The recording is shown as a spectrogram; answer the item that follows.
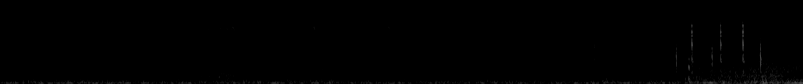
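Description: Near silence outdoors, with faint short high chirps every second or so, and a quick run of sharp clicks about seven seconds in.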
